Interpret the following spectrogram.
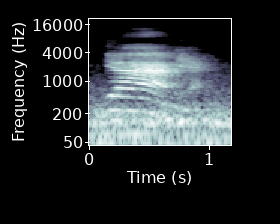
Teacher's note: The sound this letter makes in modern standard Arabic is a J, like in the gym or jeep, except in Egypt. In Egypt, it's a hard G sound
